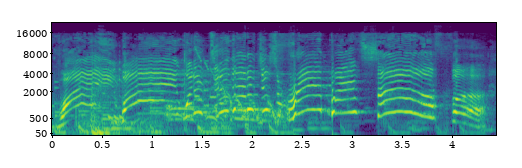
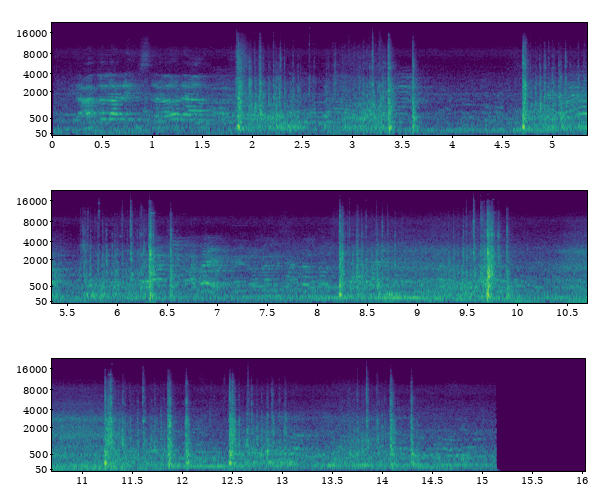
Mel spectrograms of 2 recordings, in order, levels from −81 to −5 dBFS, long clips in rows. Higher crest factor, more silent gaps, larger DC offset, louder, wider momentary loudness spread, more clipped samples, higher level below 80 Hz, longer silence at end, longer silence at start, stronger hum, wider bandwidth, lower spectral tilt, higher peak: second, 14 dB vs 30 dB; neither; neither; first, -14 LUFS vs -32 LUFS; second, 3 LU vs 11 LU; neither; first, -32 dBFS vs -50 dBFS; second, 0 s vs 0.9 s; about the same, 0 s vs 0 s; neither; about the same, 17 kHz vs 17.5 kHz; second, -2.5 dB/octave vs -4.5 dB/octave; first, 0 dBFS vs -4 dBFS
